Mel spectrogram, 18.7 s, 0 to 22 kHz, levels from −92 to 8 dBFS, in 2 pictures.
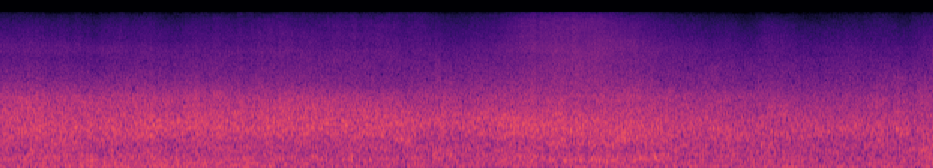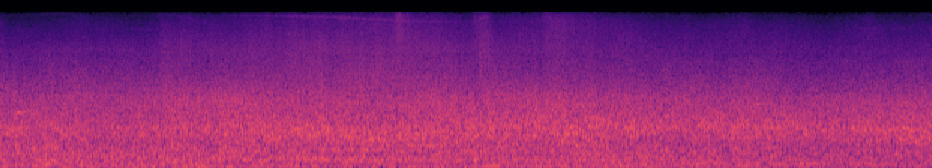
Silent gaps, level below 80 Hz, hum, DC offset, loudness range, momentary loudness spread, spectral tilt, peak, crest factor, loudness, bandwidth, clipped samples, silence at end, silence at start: none; -40 dBFS; none; under 0.1%; 3 LU; 4 LU; -4.5 dB/octave; -12 dBFS; 14 dB; -27 LUFS; 16 kHz; under 0.1%; 0 s; 0 s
